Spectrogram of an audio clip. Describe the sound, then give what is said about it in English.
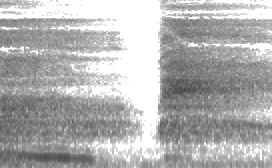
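A single breathy inhale is followed, after a brief silent pause, by a long exhaled breath. Both are soft and airy, and no words are spoken. “The sound of an inhaled and exhaled breath makes the sound of our Creator's name.”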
